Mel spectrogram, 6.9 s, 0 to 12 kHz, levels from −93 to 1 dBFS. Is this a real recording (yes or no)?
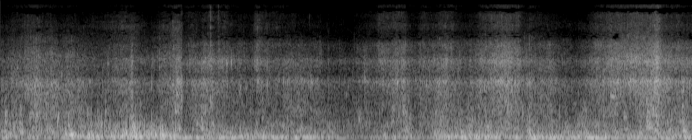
yes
